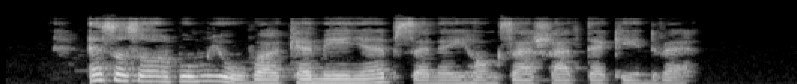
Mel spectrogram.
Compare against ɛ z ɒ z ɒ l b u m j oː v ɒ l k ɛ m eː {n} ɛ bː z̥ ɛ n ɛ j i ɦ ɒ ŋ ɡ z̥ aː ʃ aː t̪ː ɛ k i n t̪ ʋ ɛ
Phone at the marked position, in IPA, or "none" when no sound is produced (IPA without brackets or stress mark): ɲ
